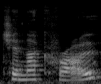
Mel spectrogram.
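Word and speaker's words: tine chnámh: You might be wondering why I said like C or cr instead of cna. So in the Ulster dialect and other Irish speakers as well can do this, pronounce CN like C-or.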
